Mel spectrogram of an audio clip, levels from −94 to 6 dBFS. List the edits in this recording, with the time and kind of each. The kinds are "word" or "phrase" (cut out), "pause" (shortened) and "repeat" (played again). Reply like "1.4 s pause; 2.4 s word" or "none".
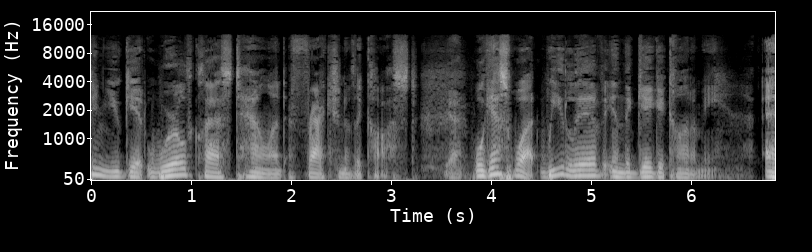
2.0 s word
